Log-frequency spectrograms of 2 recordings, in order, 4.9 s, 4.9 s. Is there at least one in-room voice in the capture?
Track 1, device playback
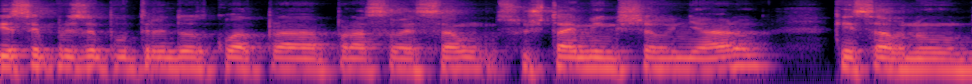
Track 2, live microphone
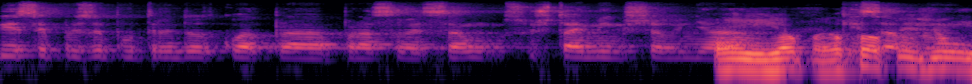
Yes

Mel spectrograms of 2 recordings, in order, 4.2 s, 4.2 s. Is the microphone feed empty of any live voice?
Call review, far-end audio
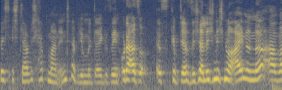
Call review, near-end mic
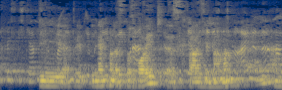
No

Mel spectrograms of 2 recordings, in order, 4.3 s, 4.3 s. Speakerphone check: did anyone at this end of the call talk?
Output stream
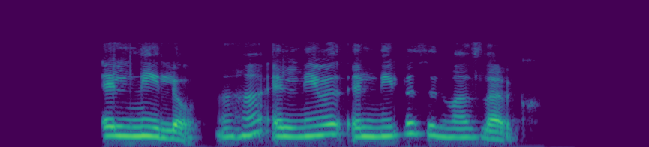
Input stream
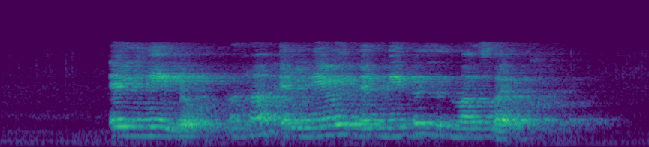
No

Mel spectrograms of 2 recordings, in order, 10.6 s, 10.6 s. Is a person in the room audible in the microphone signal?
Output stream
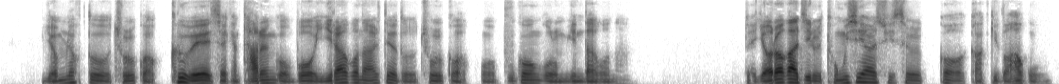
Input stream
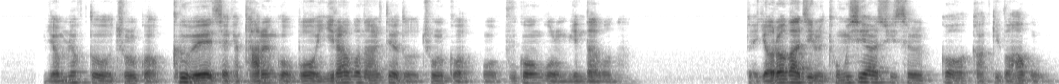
No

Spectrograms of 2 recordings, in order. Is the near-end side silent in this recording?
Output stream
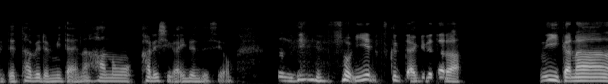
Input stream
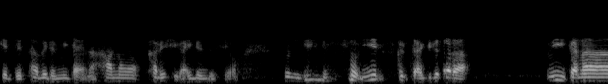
Yes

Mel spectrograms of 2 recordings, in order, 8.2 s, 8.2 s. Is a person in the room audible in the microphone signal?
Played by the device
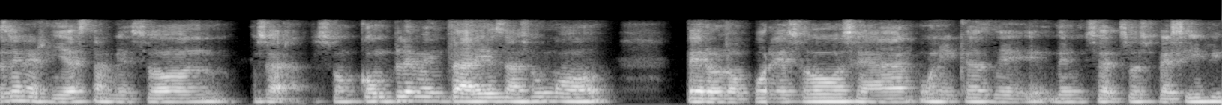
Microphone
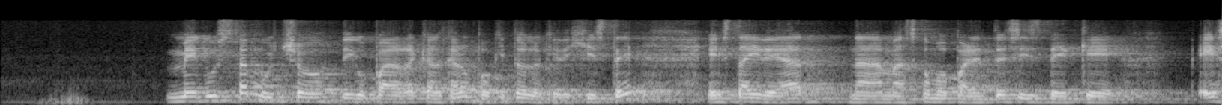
Yes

